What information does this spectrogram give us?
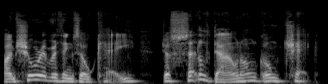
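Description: A man's voice: fairly high pitch, lively intonation, a little fast, sharp tone, a little hiss or hum. Audiobook role: artless boy of sixteen, voiced by a man, blunt, well-meaning, naive. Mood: blunt, soothing. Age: teenage.

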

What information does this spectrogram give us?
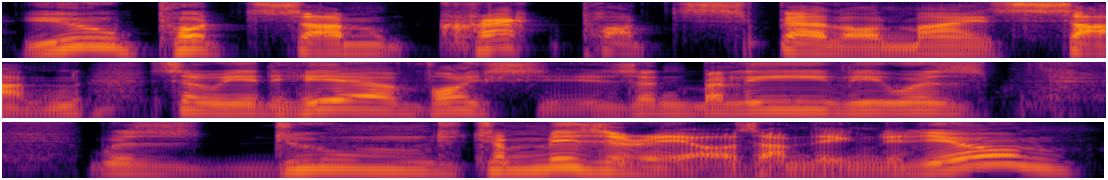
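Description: A man voicing a loud, bullying, blustering middle-aged uncle for a storybook reading. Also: deep voice, very animated, measured pace, few pauses, slightly rough, dry recording, clean studio sound, heavily acted. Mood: angry, blustering. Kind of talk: audiobook character voice.

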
